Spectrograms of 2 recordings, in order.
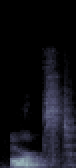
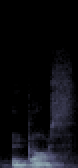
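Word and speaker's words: Oberst: got your phone like it's arpst not o birth that would be the american way or burst but there's no um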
